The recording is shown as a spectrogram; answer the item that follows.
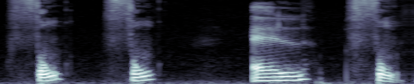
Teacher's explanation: And ils, plural, font, final T not pronounced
